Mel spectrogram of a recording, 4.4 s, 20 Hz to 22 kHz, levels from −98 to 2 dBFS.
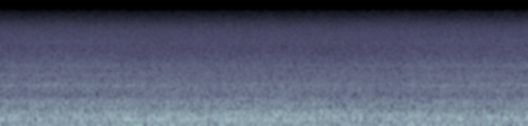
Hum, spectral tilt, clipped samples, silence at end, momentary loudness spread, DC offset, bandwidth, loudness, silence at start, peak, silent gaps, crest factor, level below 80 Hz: none; -5.5 dB/octave; under 0.1%; 0 s; 1 LU; under 0.1%; 16 kHz; -30 LUFS; 0 s; -16 dBFS; none; 12 dB; -38 dBFS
